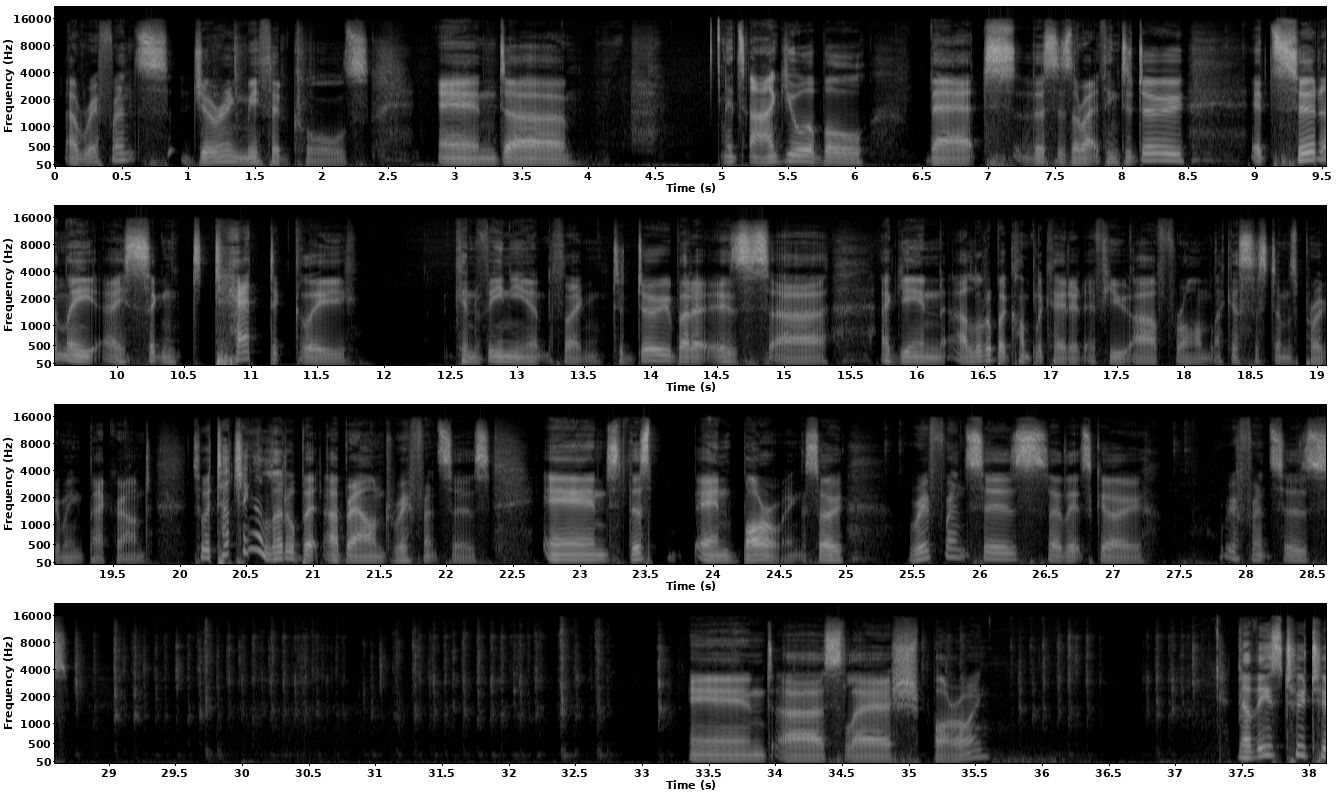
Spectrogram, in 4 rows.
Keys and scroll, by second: 1.3 ctrl+l, 1.6 Up, 1.8 Return, 27.9 Return, 28.4 ctrl+z, 28.7 Right, 29.0 Return, 29.0-32.9 typing, 34.9-38.1 typing.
